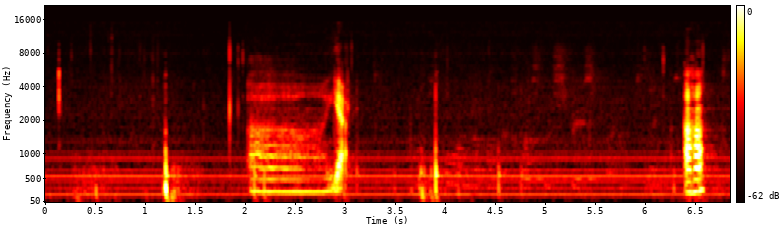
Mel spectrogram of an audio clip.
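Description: Steady electrical mains hum in the sound system, with a couple of short voice sounds, one about two seconds in and a louder one near the end, and a small knock about a second in.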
